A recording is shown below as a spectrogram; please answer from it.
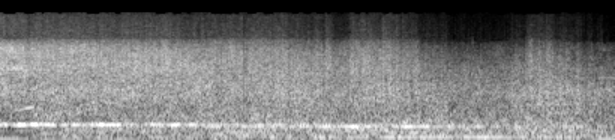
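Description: Thunder from a nearby lightning strike: a sudden loud burst of noise that rolls on and fades out near the end. A steady background music drone runs underneath.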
